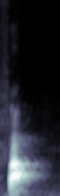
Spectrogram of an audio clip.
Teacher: Jadi atau al-aswat asy-syafawiyah al-asnaniyah. Jadi labiodental itu keluarnya huruf dari gigi atas dan bibir bawah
